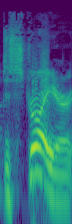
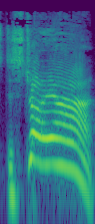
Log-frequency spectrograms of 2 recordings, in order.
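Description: First: Said in the usual way. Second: "Destroyer" yelled as "Des-troy-AH", soaring at the end; corrected pronunciation. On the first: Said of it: "It's not Destroyer". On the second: Shown as a demonstration. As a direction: shout "Destroyer" ending in a long high "-yah". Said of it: "It's Destroyer".

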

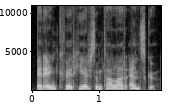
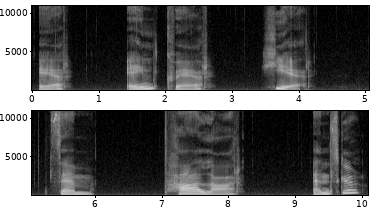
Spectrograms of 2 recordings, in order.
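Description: First: Said in the usual way. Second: Er einhver hér sem talar ensku broken into single words with long pauses. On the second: Shown as a demonstration. Teacher breaking the question apart for learners, slowly. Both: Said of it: "That is".

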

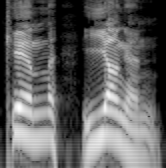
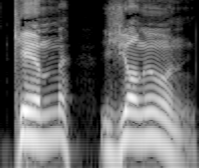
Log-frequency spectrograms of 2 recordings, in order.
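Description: First: Slow, deliberate Jong-un as "yung-un"; Y pronunciation. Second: Slow, deliberate Jong-un as "zhong-oon". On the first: Host pointedly repeating the name, Jong-un as "yung-un". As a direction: draw out the name, Jong-un starting with Y. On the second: Host pointedly naming the leader, Jong-un as "zhong-oon". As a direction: draw out the name, Jong-un starting with "zh". Gives name in two pronunciations. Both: Shown as a demonstration.

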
